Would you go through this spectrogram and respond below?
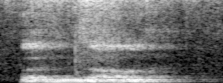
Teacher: reduce means the vowel sounds are shorter and weaker for example in the word banana the stress is on the second syllable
